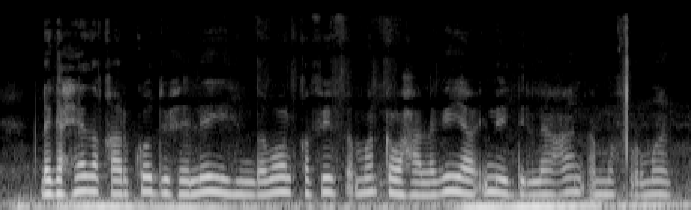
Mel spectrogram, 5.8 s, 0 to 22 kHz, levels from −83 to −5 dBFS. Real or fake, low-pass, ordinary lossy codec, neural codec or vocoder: real; 19.8 kHz; MP3, 64 kbps; none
